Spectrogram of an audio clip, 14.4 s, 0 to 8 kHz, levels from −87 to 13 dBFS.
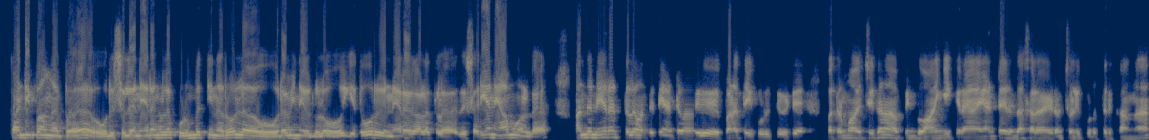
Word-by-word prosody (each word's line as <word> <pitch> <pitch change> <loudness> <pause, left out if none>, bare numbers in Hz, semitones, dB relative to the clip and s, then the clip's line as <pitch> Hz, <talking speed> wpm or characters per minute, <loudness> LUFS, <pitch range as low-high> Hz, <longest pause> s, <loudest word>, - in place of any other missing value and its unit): கண்டிப்பாங்க. 155 0 +1
இப்ப, 135 - -1 0.4
ஒரு 130 +2 +1
சில 140 -1 +3
நேரங்கள்ல 155 +3 +2
குடும்பத்தினரோ, 150 0 0
இல்ல, 160 -2 +3 0.4
உறவினர்களோ 135 -2 +1 0.3
ஏதோ 155 +4 -2
ஒரு 165 -2 +1 0.2
நேர, 130 +3 +1
காலத்துல 125 -1 -1
அது 125 - -2
சரியா 160 +5 +2
ஞாபகம் 155 0 +1
இல்ல. 115 0 -1 0.5
அந்த 170 +1 +1
நேரத்துல 180 -1 +1
வந்துட்டு, 460 0 -2
என்ட்ட - - -4
வந்து 450 - -1 0.3
பணத்தை 435 - +1
கொடுத்துவிட்டு, 125 +1 -3 0.4
பத்தரமா 145 +1 -1
வச்சிக்க, 155 +4 -1
நான் - - -1
பின்பு 130 0 -3
வாங்கிக்கிறேன். 125 -4 0 0.2
என்ட்ட - - -5
இருந்தா 130 - -2
செலவு 115 +1 +1
ஆயிடுனு 120 +1 -3
சொல்லி 125 - -1
குடுத்துருக்காங்க. 105 -2 -7
140 Hz, 140 wpm, -23 LUFS, 125-160 Hz, 0.5 s, சில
